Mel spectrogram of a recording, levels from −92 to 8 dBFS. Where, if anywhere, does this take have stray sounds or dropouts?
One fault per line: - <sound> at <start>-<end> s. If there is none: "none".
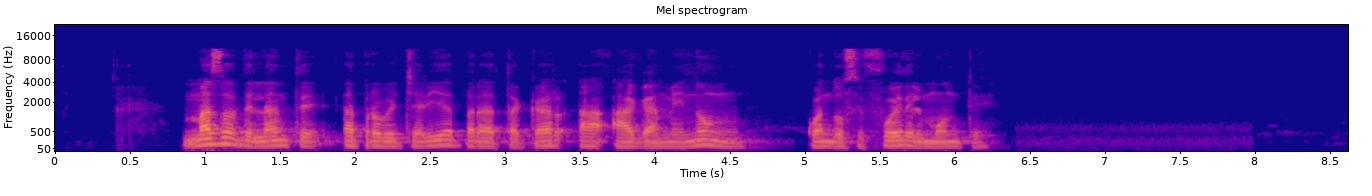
none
